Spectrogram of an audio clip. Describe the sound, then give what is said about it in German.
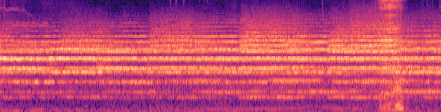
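A loud emergency vehicle siren blares in a city, holding a steady, harmonically rich tone throughout before a brief rising sweep near the end as it passes by. “Tatütata, willkommen in der Stadt. Lass wir mal vorbeifahren, ne?”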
